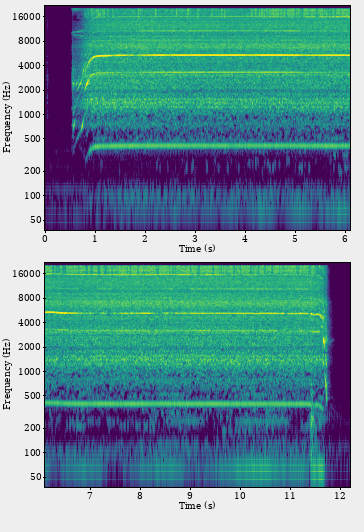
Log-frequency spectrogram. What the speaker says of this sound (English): Make sure you're holding your drill pretty straight.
